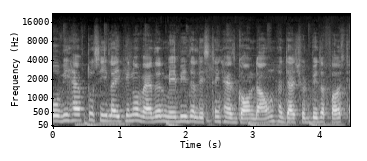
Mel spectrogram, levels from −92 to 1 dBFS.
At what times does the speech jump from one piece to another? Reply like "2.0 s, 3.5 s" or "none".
none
